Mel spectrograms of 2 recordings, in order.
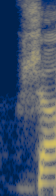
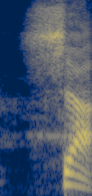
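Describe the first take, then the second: First: "ഷ" with the vowel held long; stretched vowel. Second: Said in the usual way. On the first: Shown as a demonstration. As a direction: draw out the vowel in "ഷ". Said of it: "നീട്ടാൻ എന്ത് കൂടെ വേണം". ("ഷ" നീട്ടി പറയുക) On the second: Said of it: "ഷ നീട്ടാൻ".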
